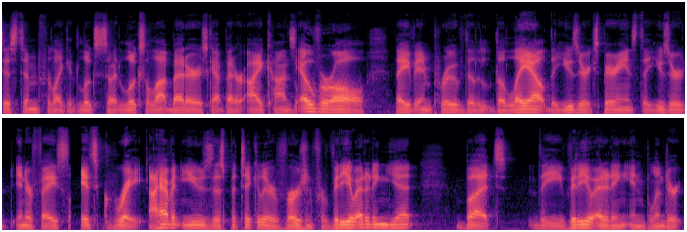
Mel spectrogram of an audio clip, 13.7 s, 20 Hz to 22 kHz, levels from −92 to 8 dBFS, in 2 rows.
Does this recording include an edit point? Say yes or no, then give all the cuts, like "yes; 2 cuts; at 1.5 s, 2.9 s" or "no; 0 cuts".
yes; 2 cuts; at 2.9 s, 7.5 s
